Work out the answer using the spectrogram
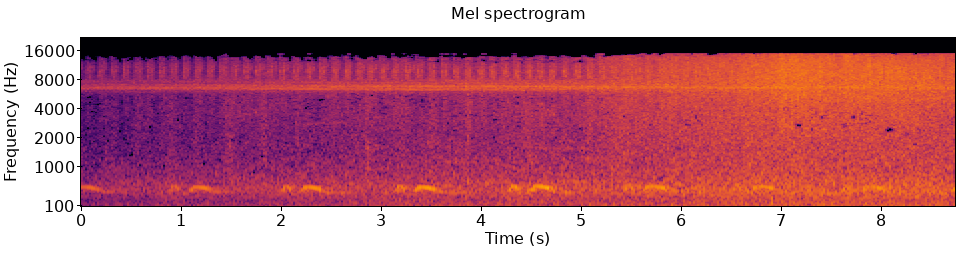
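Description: A bird hooting, a short rising-and-falling hoot repeated about once a second, over a background hiss that grows louder in the second half.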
